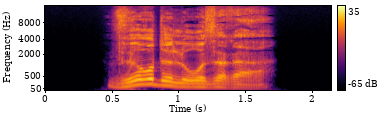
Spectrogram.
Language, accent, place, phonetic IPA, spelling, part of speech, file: German, Germany, Berlin, [ˈvʏʁdəˌloːzəʁɐ], würdeloserer, adjective, De-würdeloserer.ogg
- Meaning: inflection of würdelos: 1. strong/mixed nominative masculine singular comparative degree 2. strong genitive/dative feminine singular comparative degree 3. strong genitive plural comparative degree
